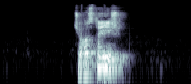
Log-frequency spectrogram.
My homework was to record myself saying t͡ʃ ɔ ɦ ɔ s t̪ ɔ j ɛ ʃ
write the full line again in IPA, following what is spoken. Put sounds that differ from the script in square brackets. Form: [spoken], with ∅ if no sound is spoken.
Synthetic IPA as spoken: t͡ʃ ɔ ɦ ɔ s t̪ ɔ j [i] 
